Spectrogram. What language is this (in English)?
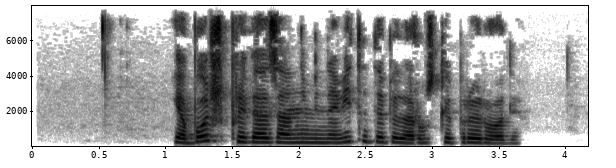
Belarusian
